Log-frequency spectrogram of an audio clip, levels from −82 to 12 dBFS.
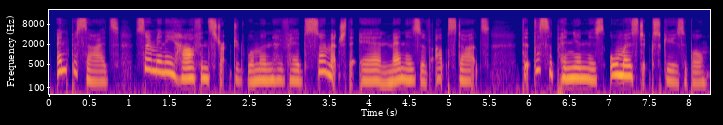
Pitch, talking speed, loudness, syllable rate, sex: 205 Hz, 165 wpm, -19 LUFS, 5.0 syllables/s, female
